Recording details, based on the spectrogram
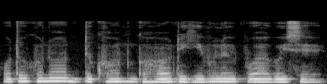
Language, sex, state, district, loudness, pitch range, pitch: Assamese, male, Assam, Sonitpur, -12 LUFS, 125-130 Hz, 125 Hz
